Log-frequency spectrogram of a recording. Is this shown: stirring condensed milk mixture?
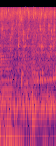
no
